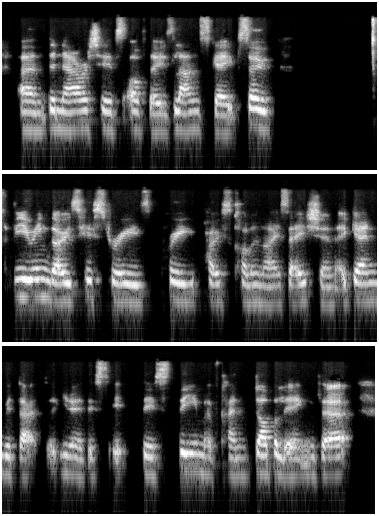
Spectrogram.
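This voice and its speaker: A woman talks at a moderate pace. She speaks with a British accent. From England. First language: Gujarati. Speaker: photographic artist. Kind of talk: online panel talk. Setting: online video talk. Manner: halting, many fillers.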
